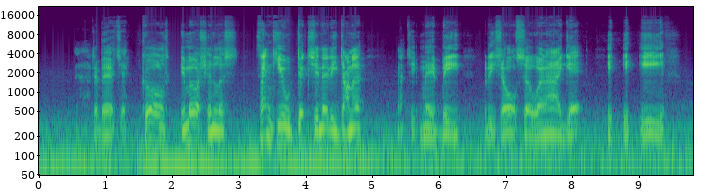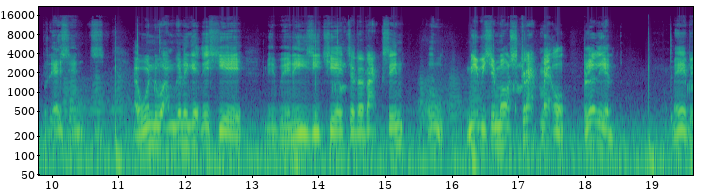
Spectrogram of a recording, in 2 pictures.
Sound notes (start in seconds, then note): 8.5 chuckles; 10.0 whimsical music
